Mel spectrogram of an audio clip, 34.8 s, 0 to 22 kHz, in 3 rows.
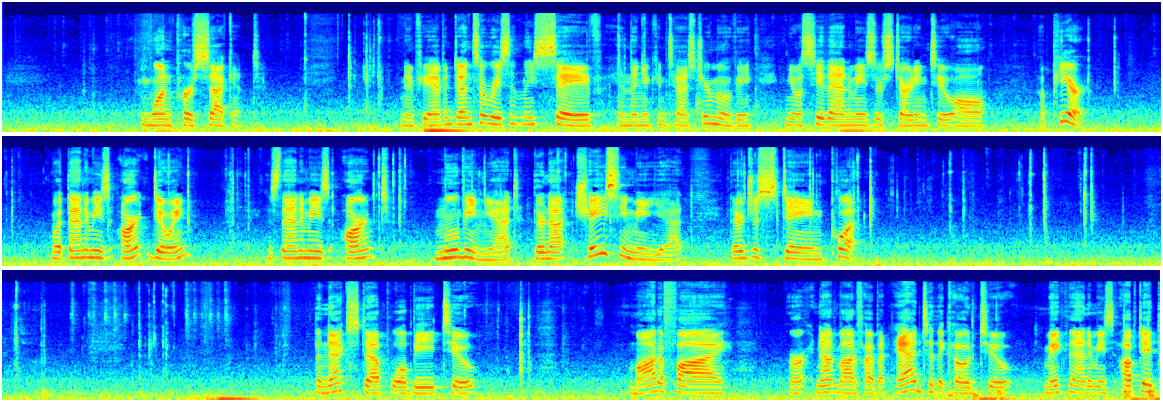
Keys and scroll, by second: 3.5 super+s, 11.0 Up, 16.2-17.6 typing, 18.8-22.4 typing, 24.3-25.0 typing.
